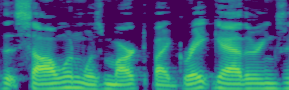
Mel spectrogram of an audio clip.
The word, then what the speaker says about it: Samhain: You've probably heard it pronounced Samhain. A lot of people will say that, but the word is actually Samhain.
